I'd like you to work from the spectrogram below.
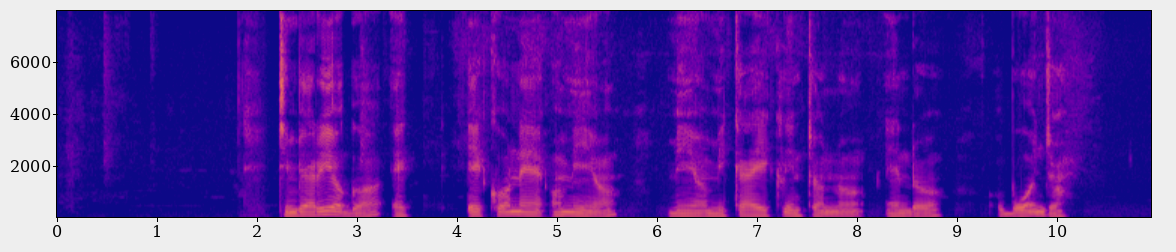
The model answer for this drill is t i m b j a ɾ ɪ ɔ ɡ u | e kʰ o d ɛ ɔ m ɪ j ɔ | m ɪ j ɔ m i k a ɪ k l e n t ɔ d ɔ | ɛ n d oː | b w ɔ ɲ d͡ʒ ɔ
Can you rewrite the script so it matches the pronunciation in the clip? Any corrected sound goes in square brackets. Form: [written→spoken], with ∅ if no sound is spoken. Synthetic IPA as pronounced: t i m b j a ɾ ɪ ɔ ɡ [u→ɔ] | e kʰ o [d→n] ɛ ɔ m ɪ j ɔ | m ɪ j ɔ m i k a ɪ k l [e→i] n t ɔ [d→n] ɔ | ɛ n d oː | b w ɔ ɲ d͡ʒ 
